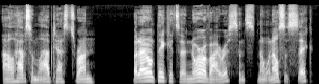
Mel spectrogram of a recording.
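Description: A woman voicing a calm, unworried male doctor in a novel, in a matter-of-fact manner. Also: a bass voice, moderate pace, dry recording, clean studio sound, voice pushed down.

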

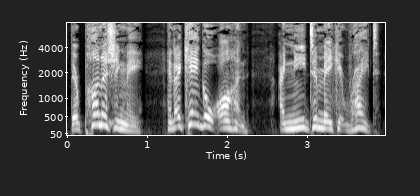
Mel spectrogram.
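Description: A male narrator acts out a young man who is desperate and quick to temper. He pleads urgently, his strained voice pushed up in pitch and very lively, in a dry storybook recording. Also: no room sound. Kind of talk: audiobook character voice.

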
